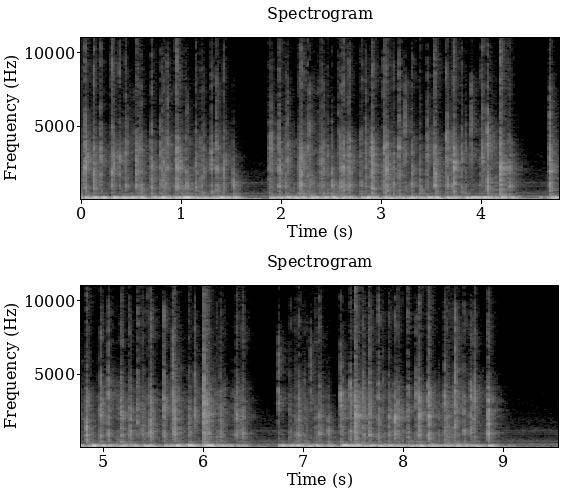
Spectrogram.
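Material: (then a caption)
Plastic. Fingertips of both hands type fast on a full-size black plastic membrane computer keyboard with hollow keys, resting on a desk. Rapid clicky key taps come in four bursts separated by brief pauses, over a steady low hum, and the last burst fades out at the end.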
